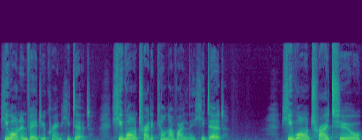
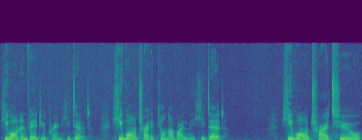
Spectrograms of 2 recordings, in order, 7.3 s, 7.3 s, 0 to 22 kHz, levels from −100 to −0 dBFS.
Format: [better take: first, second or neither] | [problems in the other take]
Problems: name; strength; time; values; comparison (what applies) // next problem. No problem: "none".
first | hiss; faint; throughout; 25 dB below the speech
